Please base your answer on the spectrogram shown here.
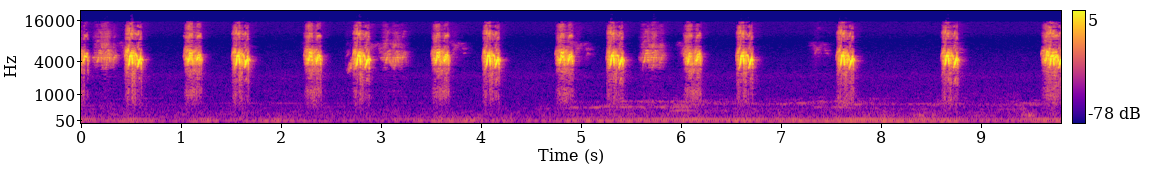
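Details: Fledgling sparrows giving bright high chirps, often in pairs, spacing out and slowing toward the end.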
